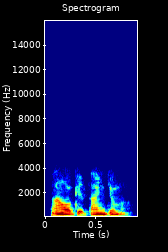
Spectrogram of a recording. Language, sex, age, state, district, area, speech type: Tamil, male, 18-30, Tamil Nadu, Virudhunagar, rural, conversation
